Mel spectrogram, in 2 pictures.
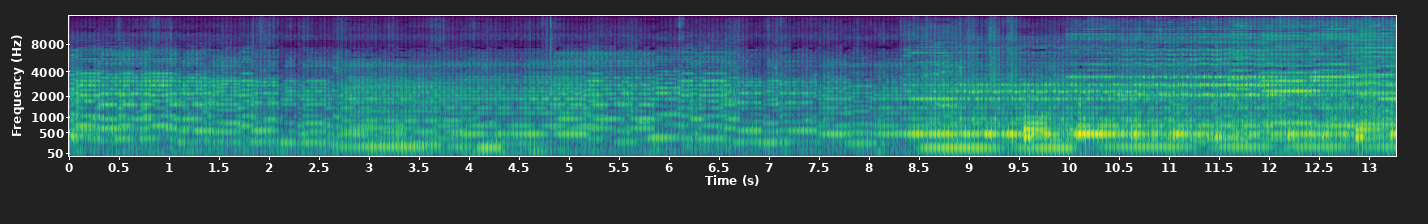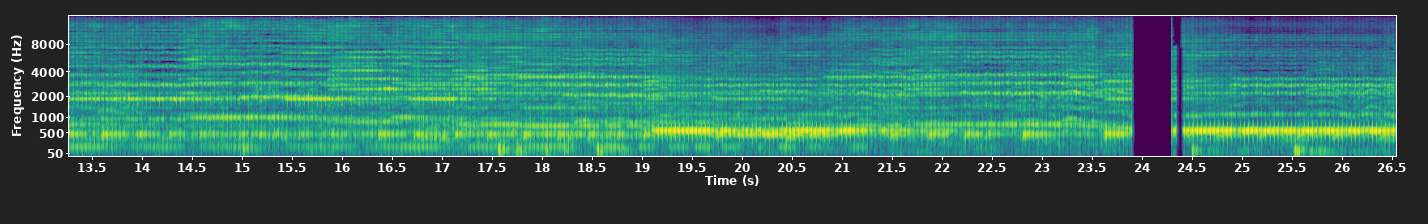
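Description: A group of women sing a devotional chant together.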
